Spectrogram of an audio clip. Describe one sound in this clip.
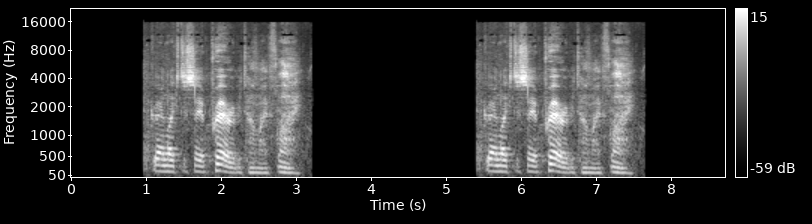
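A middle-aged man speaks cheerfully, close by.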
